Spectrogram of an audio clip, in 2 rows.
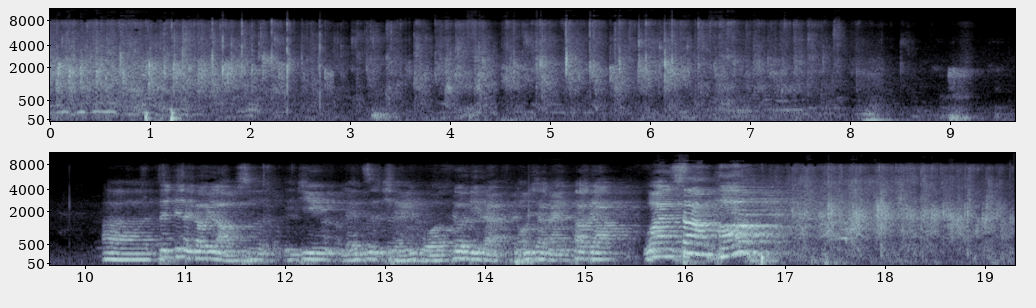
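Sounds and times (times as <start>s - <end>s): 
audience applause: 0.0s - 8.2s, 16.8s - 19.3s
speech: 10.2s - 16.9s.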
